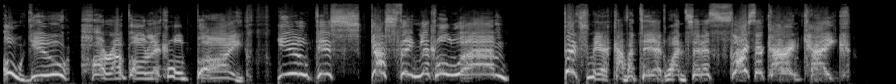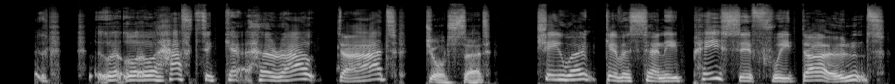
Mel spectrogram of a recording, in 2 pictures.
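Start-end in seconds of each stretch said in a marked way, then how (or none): 0.0-8.5 high screeching insults and orders; grandma's angry yell. A narrator's reading. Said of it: "Grandma yelled". 9.3-13.0 put-on slow, higher, stammering boy; anxious young son; hesitant plea. A narrator's reading. Boy pleads with father. 14.3-17.8 higher, slow, drawn-out appeal; earnest young son making his case; pleading boy. A narrator's reading.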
